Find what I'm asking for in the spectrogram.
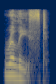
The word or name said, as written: released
